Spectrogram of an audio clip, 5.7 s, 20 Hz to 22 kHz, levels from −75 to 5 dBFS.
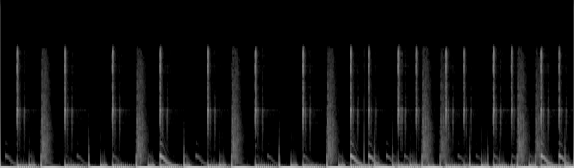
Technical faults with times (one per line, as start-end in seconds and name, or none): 3.64-5.74 doubled audio track
4.01 lost LE Audio frames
